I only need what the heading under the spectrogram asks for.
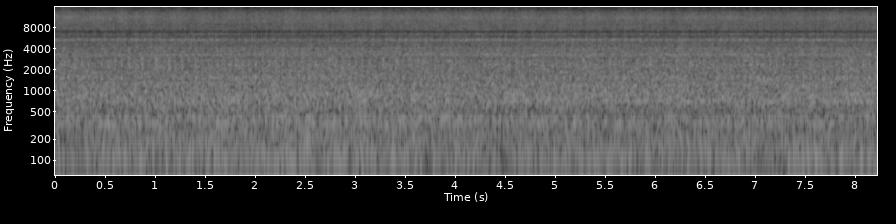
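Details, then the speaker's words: LogMaster LM2 sawmill converted from a Kohler 38HP gas engine to a Kubota V1305 diesel, test run after cutting white oak: steady, even diesel drone with a hissy top end and no knocks or misses; runs smoothly. "Okay folks, this was a good test run. I cut a white oak before this, testing it out"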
